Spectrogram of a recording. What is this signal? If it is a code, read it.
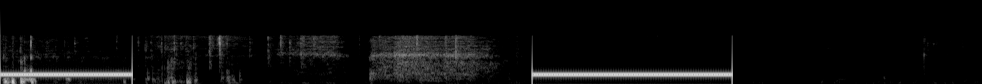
Ringback tone (North America), 440 + 480 Hz.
